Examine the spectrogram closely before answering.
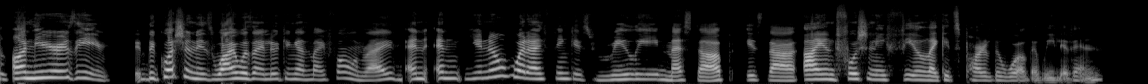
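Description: A woman with an ordinary speaking voice talks at a moderate pace, her fairly high pitch carrying lively intonation. The recording is very clean with a silent background, and the sound is dry and close with no echo. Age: 30s. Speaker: newsletter writer and content creator. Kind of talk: casual interview chat.

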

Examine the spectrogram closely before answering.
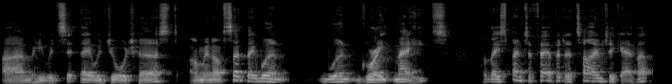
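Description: Speaking with a southern English accent, a man uses lively intonation at a medium pitch. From London, England. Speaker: cricket biographer. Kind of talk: interview. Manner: halting, many fillers.

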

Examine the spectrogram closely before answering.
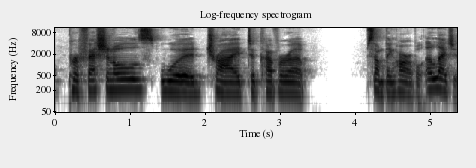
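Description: A woman speaks at a very slow pace. Her pitch is fairly low and her intonation monotone and flat. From US South, Georgia. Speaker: podcast co-host. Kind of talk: casual chat.

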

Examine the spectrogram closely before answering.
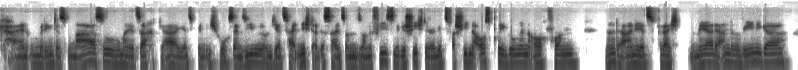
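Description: Fairly even intonation runs through a man's moderately paced speech. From Ruhr area, Germany. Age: 30s. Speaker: coach. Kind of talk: interview. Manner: halting.

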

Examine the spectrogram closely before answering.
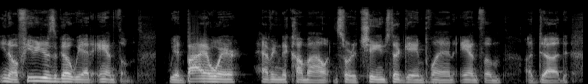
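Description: In a very clean recording with a silent background, a man speaks at a moderate pace in an unremarkable speaking voice. His pitch is medium, with ordinary pitch variation. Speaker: podcast co-host. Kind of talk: casual chat.

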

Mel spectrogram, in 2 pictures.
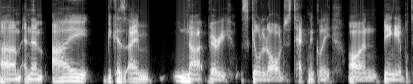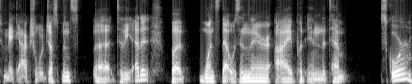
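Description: A man's fairly low voice, an ordinary speaking voice, at a moderate pace with ordinary pitch variation, in a dry, close sound with no echo and a very clean recording over a silent background. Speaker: filmmaker. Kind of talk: casual chat.

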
